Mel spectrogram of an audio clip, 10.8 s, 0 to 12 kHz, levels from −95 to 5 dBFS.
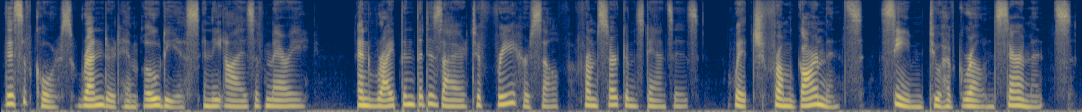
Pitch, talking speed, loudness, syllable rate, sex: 195 Hz, 155 wpm, -19 LUFS, 4.8 syllables/s, female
